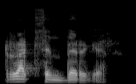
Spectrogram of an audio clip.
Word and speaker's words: Ratzenberger: Raxenberger. A ah, que lo dije bien, a ah, que lo dije bien. – Ahí vamos a ver. Roland Ratzenberger, él estaba corriendo para Ford.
